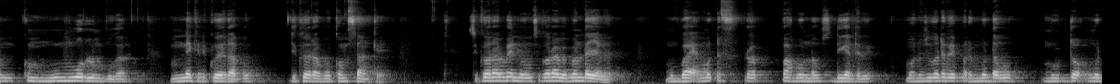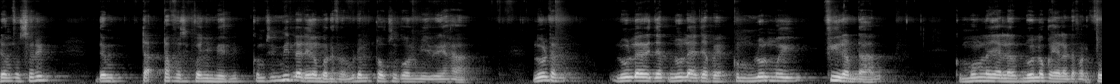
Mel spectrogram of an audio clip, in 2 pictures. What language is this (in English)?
Gambian Wolof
